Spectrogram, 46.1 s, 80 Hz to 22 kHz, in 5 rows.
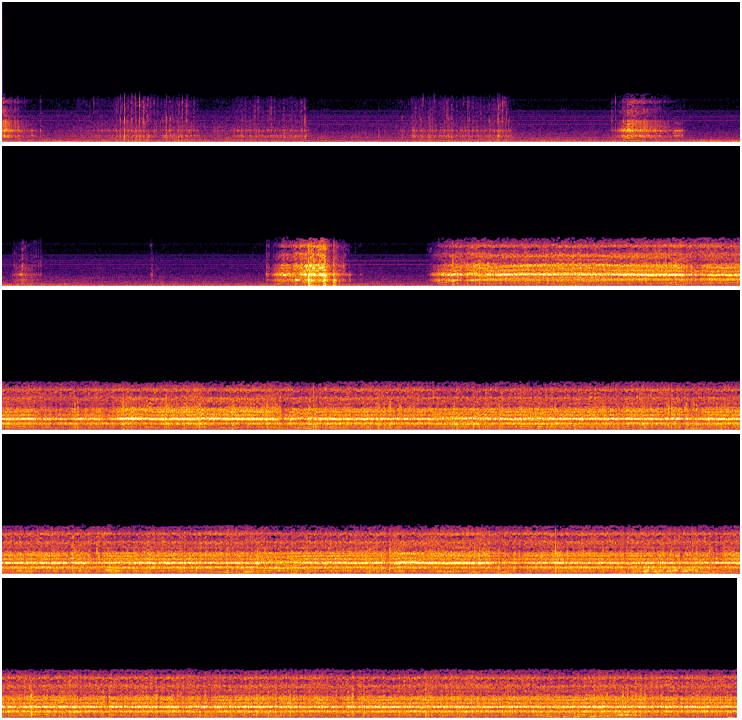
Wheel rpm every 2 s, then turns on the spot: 30, 10, 10, 20, 10, 0, 20, 90, 160, 160, 160, 160, 160, 160, 160, 160, 160, 160, 160, 160, 160, 160, 160.
0-6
